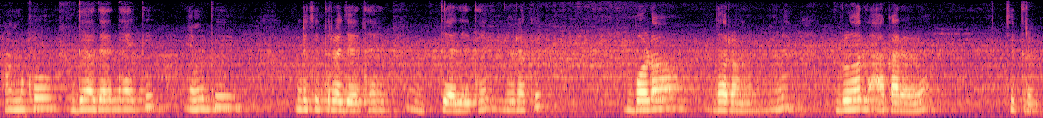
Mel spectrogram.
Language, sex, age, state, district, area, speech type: Odia, female, 18-30, Odisha, Subarnapur, urban, spontaneous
